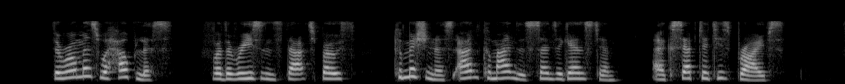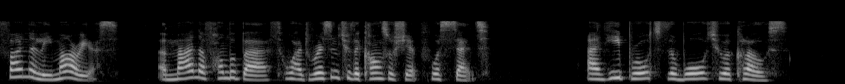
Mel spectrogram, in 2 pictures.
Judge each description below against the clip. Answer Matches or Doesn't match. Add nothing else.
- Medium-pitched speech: Doesn't match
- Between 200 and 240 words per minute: Doesn't match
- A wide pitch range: Doesn't match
